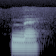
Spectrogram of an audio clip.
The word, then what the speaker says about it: mets: Tu mets silent s.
